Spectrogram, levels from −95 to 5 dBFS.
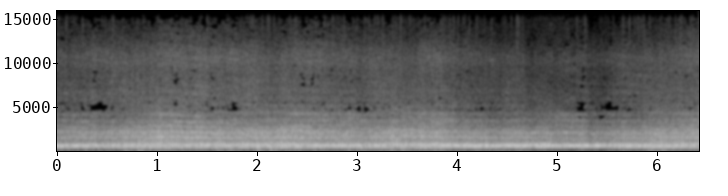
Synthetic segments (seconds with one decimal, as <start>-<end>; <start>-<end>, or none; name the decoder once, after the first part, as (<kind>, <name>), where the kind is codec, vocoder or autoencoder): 4.7-5.2 (codec, SNAC)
